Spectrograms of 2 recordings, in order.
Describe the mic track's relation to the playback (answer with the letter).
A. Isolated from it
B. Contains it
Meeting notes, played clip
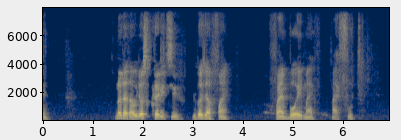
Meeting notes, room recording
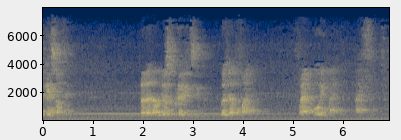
B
